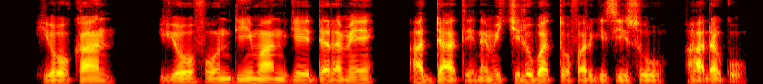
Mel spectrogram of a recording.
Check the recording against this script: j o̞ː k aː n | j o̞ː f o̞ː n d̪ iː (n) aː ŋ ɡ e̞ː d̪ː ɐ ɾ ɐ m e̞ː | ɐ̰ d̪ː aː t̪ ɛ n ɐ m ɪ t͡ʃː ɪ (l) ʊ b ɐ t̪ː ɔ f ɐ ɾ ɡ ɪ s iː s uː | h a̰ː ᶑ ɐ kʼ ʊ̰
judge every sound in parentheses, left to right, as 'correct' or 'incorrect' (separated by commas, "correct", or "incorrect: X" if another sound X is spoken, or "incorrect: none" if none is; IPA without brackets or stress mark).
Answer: incorrect: m, correct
